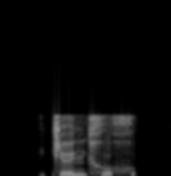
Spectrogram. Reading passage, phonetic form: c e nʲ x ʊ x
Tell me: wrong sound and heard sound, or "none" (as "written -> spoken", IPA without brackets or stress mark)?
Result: none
